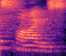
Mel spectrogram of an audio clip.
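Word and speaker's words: science: अक्सर सी की होती है इसको हम पढ़ेंगे साइंस इसमें सी क्या हो गया साइलेंट हो गया सीजर्स साइंस सीजर्स मसल तो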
